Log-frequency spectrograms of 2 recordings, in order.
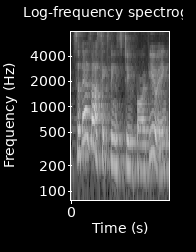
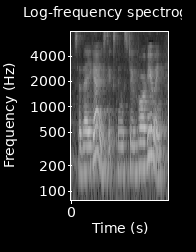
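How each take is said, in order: First: Lively lead-in to an offer; inviting wrap-up. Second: Throwaway sign-off, tailing away; falling off at the end. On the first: Demonstrating a better blog ending to viewers, inviting wrap-up. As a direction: wrap up brightly, with more still to come. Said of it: "Or does it go". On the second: Demonstrating a weak blog ending to viewers, falling off at the end. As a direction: let it drop away as if that is all. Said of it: "just fall off the end of a cliff". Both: Shown as a demonstration.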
